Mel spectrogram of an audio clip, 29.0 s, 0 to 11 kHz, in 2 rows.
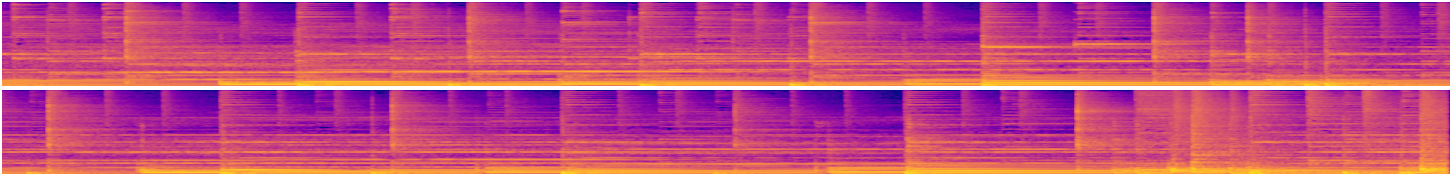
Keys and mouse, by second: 1.3-3.0 drag, 4.2 click, 6.2 KP_1, 7.5 g, 11.4 click, 14.4 click, 17.4 g, 18.6 click, 20.2-23.1 drag, 27.1 Tab, 28.8 Tab.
